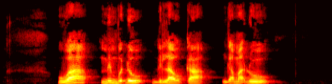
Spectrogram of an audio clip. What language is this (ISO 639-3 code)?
giz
